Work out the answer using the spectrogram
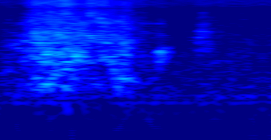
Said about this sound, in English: So you're going to be rolling two dice and keeping the sorry, it's distracting. Sorry, rolling two dice and keeping the lowest.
